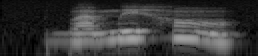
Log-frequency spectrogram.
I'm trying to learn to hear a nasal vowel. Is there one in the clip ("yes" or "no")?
yes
